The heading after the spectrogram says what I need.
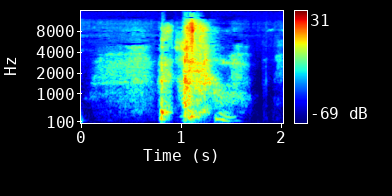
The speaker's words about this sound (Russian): Поэтому сейчас я чихну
